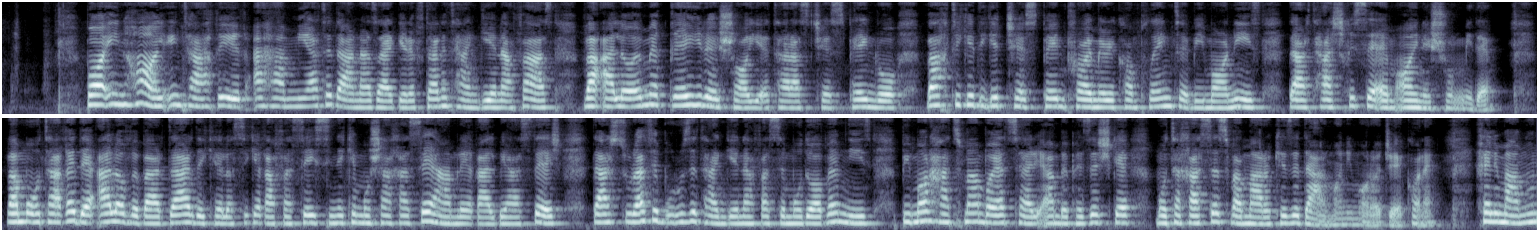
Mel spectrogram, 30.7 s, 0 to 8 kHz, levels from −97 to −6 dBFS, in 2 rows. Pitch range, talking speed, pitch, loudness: 185-220 Hz, 130 wpm, 200 Hz, -22 LUFS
